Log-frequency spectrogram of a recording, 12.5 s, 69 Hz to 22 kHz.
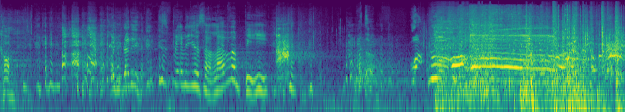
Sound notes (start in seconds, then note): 0.7 both laugh; 6.8 laughs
